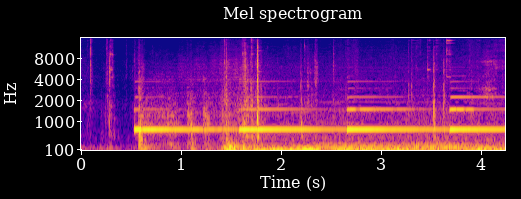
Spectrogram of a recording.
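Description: An old truck's engine cranks and fires up after a short burst of rattling, then settles into a loud, steady close idle with a faint whine, no talking.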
